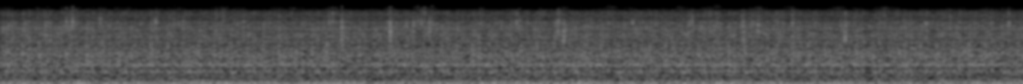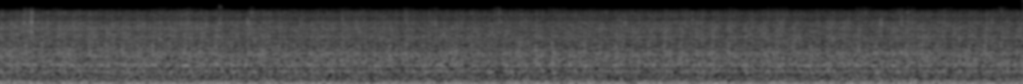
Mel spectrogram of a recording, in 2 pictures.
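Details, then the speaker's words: Sea Ray boat engine after fuel line replacement, idling low. Steady but slow idle with no rise. IAC test shows no reaction and the IAC fault is active; circuit tested good, so the IAC is bad. "I just ran an idle air control valve test with the engine on and saw no reaction. Idle is low though."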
